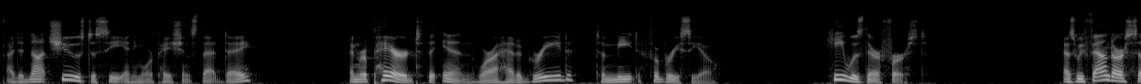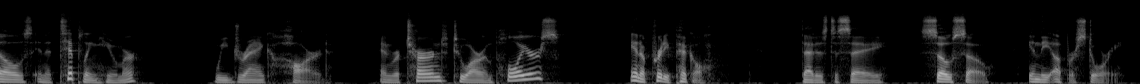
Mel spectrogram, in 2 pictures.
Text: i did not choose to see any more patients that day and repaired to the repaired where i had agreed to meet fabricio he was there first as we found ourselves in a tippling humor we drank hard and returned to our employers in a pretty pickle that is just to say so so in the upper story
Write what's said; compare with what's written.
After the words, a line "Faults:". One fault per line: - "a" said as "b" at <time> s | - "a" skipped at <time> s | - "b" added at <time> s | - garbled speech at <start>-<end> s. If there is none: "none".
i did not choose to see any more patients that day and repaired to the inn where i had agreed to meet fabricio he was there first as we found ourselves in a tippling humor we drank hard and returned to our employers in a pretty pickle that is to say so so in the upper story
Faults:
- "repaired" said as "inn" at 4.4 s
- "just" skipped at 19.7 s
